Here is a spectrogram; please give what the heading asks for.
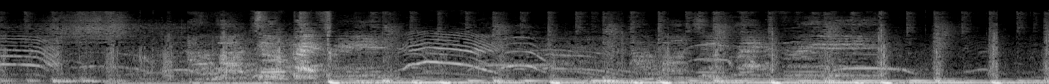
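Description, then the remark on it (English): A crowd of over 500,000 people at Denver Pride in Colorado cheers and whoops continuously outdoors, with many overlapping shouts and high yells rising and falling, over a steady low rumble that sets in a few seconds in. “That's a crowd of over 500,000 people cheering at Denver Pride.”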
